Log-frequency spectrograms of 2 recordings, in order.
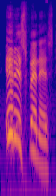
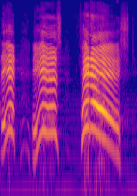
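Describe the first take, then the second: First: Said in the usual way. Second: Slow, high, full-voiced shout; preacher re-enacting a triumphant cry, word by word; loud cry. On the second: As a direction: shout it out slowly, stretching "finished". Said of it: "He cried".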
